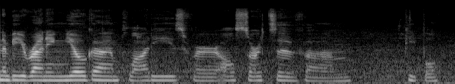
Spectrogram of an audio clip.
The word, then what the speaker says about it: Pilates: And I'm like, what's pilots? Then someone Pilots, said yeah. Pilates.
